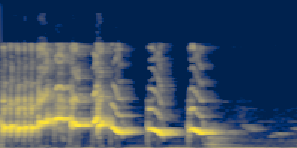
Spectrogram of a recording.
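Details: Caged green leafbird in full song, kept by Indonesian bird hobbyists and played to provoke other leafbirds into singing and answering; loud, rich whistled phrases sliding and falling, with sharp chirps, over a faint low rumble.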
